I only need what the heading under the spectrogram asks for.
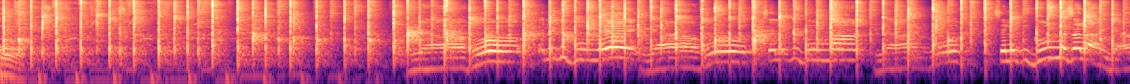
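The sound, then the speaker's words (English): An audience claps together in the quick, steady rhythm known as rombo, sharp and fairly loud. A few seconds in, voices rise over the clapping, which keeps driving on beneath them. “But I have to tell you, from what we saw, Salege Guma was less about messages and more about rhythm, especially when it comes time for the audience to join in with the rhythmic clapping known as Rombo.”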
